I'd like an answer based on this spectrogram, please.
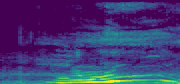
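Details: Goliath, a Dogo Argentino, lets out a drawn-out yawning moan, a tonal voice sliding up and down with a louder swell in the middle, recorded indoors with quiet background.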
